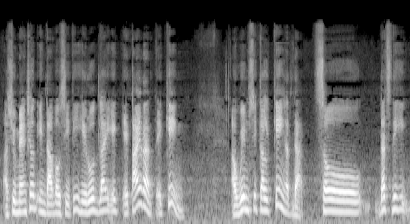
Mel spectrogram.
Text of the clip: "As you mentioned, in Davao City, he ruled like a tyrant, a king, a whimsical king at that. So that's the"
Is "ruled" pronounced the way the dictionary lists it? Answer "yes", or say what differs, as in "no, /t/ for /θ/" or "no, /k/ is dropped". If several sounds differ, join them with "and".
no, /l/ is dropped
